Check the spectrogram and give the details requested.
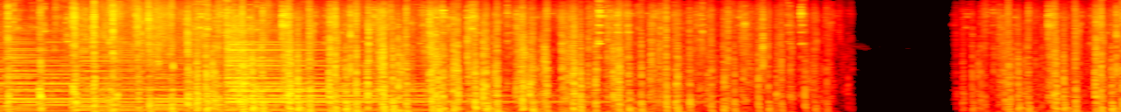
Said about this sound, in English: Swinging down to the trail, I gigged the tall gelding into a full run and gave him free rein.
